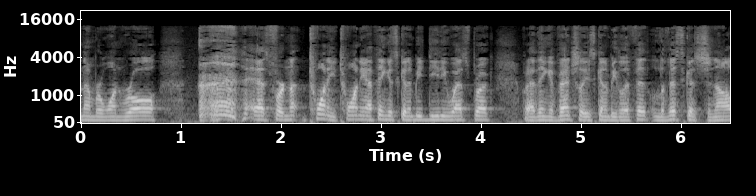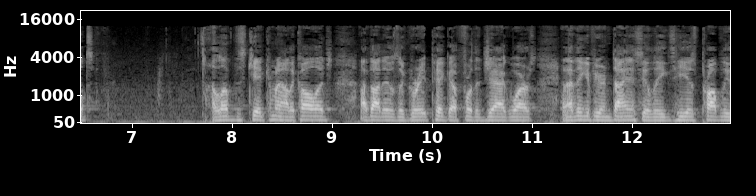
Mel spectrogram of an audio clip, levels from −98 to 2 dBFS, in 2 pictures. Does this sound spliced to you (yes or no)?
no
